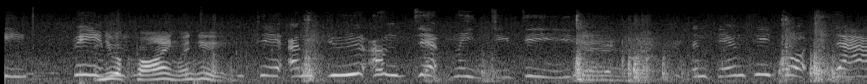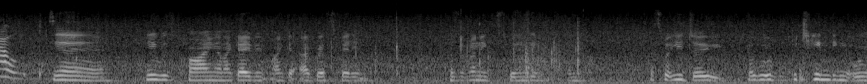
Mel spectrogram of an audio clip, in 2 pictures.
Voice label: Darwin Australia 40s Female

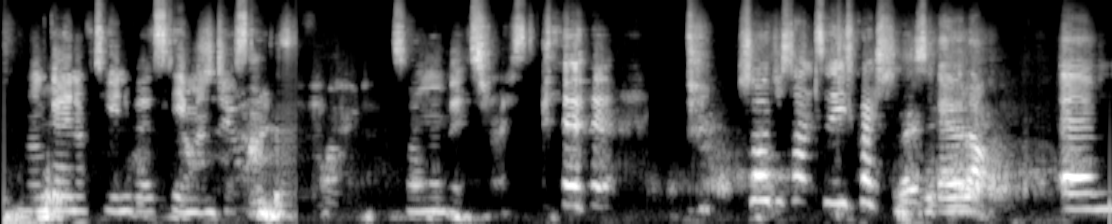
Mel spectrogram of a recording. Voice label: Birmingham to Plymouth Female

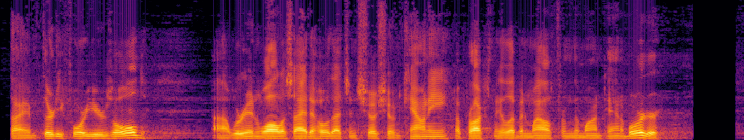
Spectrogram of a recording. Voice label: Wallace Idaho White Male Age 34

